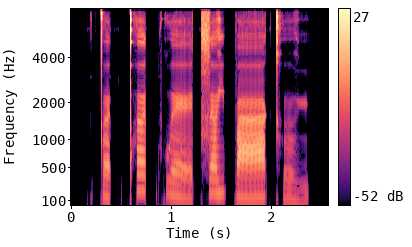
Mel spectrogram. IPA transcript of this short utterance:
t̪ ɐ˨ t̚ pʰ ɐ˥ t̚ kʷ ɛː˨˩ t͡s ɐ˧ j p aː˨˧ kʰ ɵ˨˩ ɥ

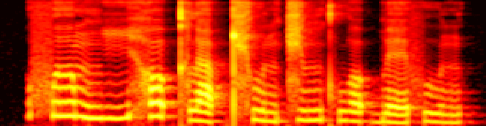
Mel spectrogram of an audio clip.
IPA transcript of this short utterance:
f ɤː˥˩ m ŋ iː˦˥ h ɔ˥˩ ʔ kʰ l a˨˩ p̚ t͡ɕʰ u˨˩ n t͡ɕ ɯ˧ ŋ kʰ w ɔ˨˩ ʔ b ɛː˩˦ f u˨˩ n

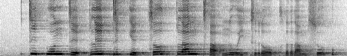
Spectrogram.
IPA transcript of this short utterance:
t i˥˩ t̚ w o˥˩ n t e˨˩ ʔ p l e˥˩ ʔ d e˦˥ k̚ j e˨˩ k̚ s ɤː˥˩ k̚ p l a˥˩ n tʰ a˨˩ ʔ n uː˨˩ j k r oː˩˦ kʰ r a˨˩ m s u˦˥ ʔ

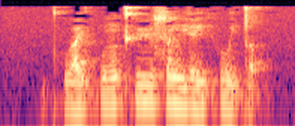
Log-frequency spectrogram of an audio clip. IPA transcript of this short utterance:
kʷʰ aː˧ j kʷ ɐ˥ ŋ kʰ yː˥ s ɵ˧ n j e˨˥ j h uː˨˩ j t̪ ɐ˧ p̚

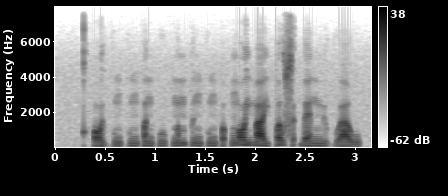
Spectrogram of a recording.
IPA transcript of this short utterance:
kʰ ɔː˨˩ j kʷ ɪ˨˩ ŋ kʷ ɪ˧ ŋ p ɐ˨ n p uː˧ p̚ n̪ ɐ˥ m p ɪ˨˥ ŋ kʷ ɪ˨ ŋ p ɐ˥ p̚ ŋ ɔː˥ j m aː˧ j p ɐ˥ w s ɐ˨˥ k̚ w ɛː˧ n m yː˨˩ kʷ aː˨ w

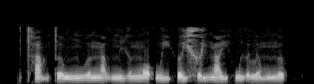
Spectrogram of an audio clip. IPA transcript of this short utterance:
t̪ʰ a̰˧˨ m t̪ ə˧˩ w ŋ u˨˦ ə̯ ŋ a̰˧˨ w n i˨˩ ə̯ ŋ ɔ˧ ʔ u˨˦ j ʔ ə˧ j x ə̰˧˥ j ŋ a˨˩ j h w ɨ̰˧˨ ə̯ l ə˨˩ m ŋ ə˦˥ p̚

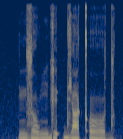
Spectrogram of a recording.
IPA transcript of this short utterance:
n z o w ŋ ɡ i ʔ d j a kʼ o d

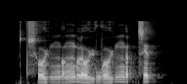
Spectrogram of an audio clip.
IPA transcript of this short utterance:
t͡sʰ ɵ˨ ɥ ŋ ɐ˨˥ ŋ l ɵ˨˧ ɥ w ɵ˨˥ ɥ ŋ ɐ˥ t̚ s ɪ˥ k̚

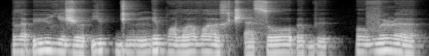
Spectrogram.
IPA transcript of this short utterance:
l œ ʔ yː ʎ e ʒ ɵː ʔ j y k ɡ i ŋ œ ŋ e b ɔ lˠ ø lˠ œː x t͡ʃʼ æ s oː ʔ ɵː b ʉ | o v ɵ ɭ œ

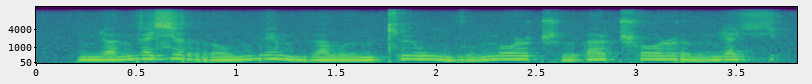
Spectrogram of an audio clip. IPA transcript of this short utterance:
ɲ ɜ˩ ŋ ɡ ɛ˥ ɕ ɘ˥ r o˩ w m b e˥ m b ʉ˩ ɐ̯ w ɯ˩ ŋ cʰ ʉ˥ w ŋ ɡ u˩ ŋ o˥ ɹ ʈ͡ʂʰ ɯ˩ ʔ ɜ˥ ʈ͡ʂʰ o˥ ɹ ɾ ɯ˩ ŋ ɲ ɛ˥ ç

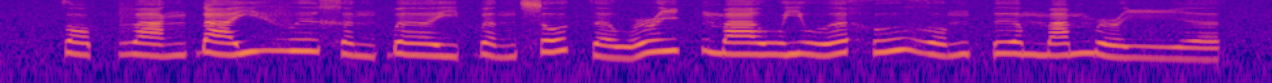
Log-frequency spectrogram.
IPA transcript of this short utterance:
t̪ ɔ˨˩ p̚ v a˨˩˨ ŋ ɗ a˨˩˦ j v ɨ˧ x ə˨˩ ŋ ɓ əː˨˩ j ɓ ə˨˩˨ ŋ s o˧˥ t̪ ə˨˩ w ɹ i˦˥ k̚ m a˧ w j u˨˩˦ ə̯ h u˧˥ ɣ o˨˩˦ ŋ ʔ ɨ˧ ə̯ m a˧˥ m ɹ i˨˩ ə̯

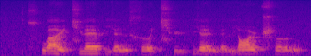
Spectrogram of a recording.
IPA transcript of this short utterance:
t͡sʰ w a˥˩ ɪ̯ t͡ɕ ɥ ɛ˥ p j ɛ˧˥ n x ɤ˧˥ t͡ɕʰ y˧˥ p j ɛ˥˩ n̪ ɥ ɛ˩ l j ɑ˥ ʊ̯ ʈ͡ʂʰ ɤ˥˩ ŋ

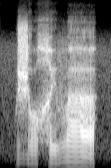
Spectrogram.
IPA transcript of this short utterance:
ʒ ɔ χ ɪ β a

